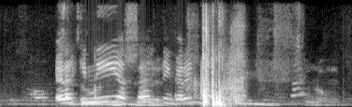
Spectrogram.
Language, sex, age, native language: Icelandic, female, 14, Icelandic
